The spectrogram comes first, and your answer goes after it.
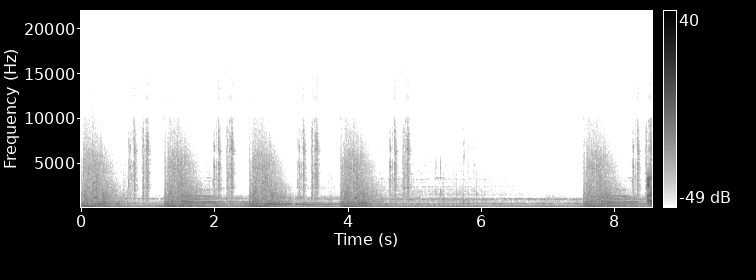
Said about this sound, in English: behold, infinite shotgun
